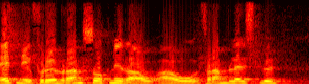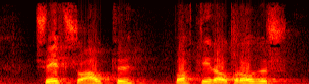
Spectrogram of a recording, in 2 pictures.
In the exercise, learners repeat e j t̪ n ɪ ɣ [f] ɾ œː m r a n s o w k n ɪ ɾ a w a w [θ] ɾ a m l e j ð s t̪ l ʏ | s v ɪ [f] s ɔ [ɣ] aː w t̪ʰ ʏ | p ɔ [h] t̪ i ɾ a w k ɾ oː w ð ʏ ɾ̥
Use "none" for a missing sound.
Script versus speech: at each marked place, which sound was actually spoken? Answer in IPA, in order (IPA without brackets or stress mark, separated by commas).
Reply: f, f, f, ɣ, h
